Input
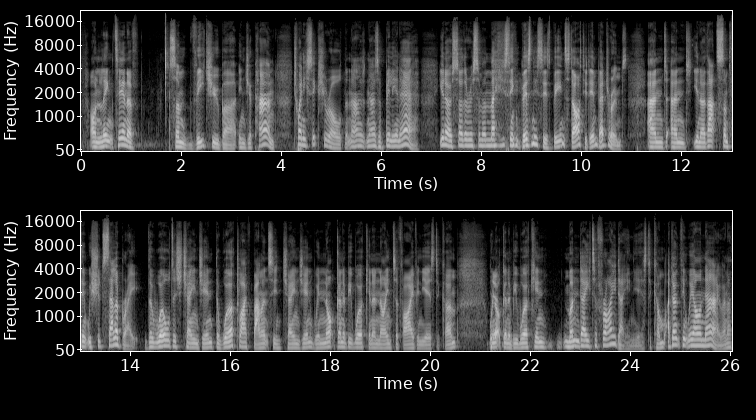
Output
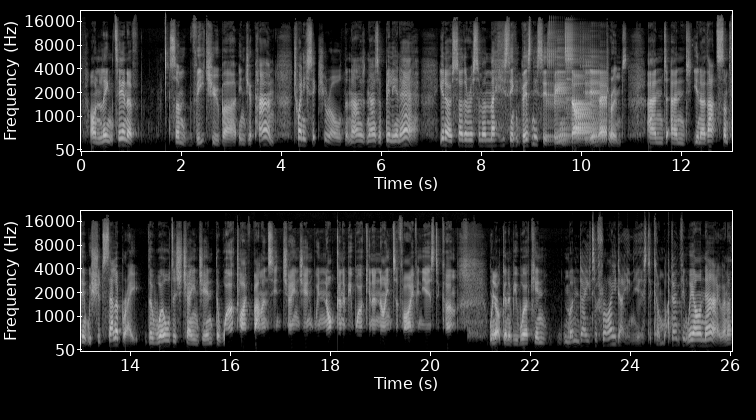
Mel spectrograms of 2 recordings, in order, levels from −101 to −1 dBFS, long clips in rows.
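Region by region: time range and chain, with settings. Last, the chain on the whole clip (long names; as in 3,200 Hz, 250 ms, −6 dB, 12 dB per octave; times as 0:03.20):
0:04.64–0:05.19: low-pass filter 7,500 Hz + downward expander −33 dBFS + downward compressor 2.5 to 1, threshold −35 dBFS
0:09.29–0:10.51: parametric band 1,500 Hz +13 dB 0.42 octaves + flutter between parallel walls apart 6.4 metres, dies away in 0.78 s
0:15.88–0:20.74: Chebyshev high-pass filter 690 Hz, order 8 + high-shelf EQ 5,000 Hz +10 dB
0:22.76–0:25.12: downward compressor 16 to 1, threshold −33 dBFS + phase shifter 1.2 Hz, delay 1.2 ms, feedback 46%
whole clip: Butterworth high-pass 450 Hz 36 dB per octave; high-shelf EQ 12,000 Hz +10 dB; downward compressor 2 to 1, threshold −30 dBFS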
